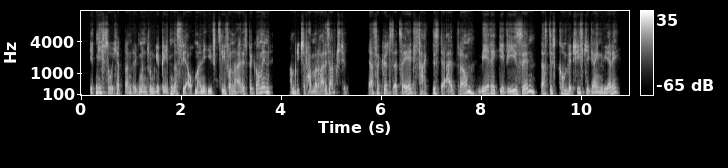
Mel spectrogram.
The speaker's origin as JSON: {"language": "German", "region": "Bavaria", "country": "Germany", "said": "Ich als Franke"}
